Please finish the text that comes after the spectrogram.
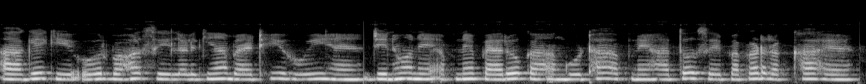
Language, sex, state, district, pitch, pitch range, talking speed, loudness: Hindi, female, Uttar Pradesh, Lucknow, 245 Hz, 235-255 Hz, 140 wpm, -13 LUFS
